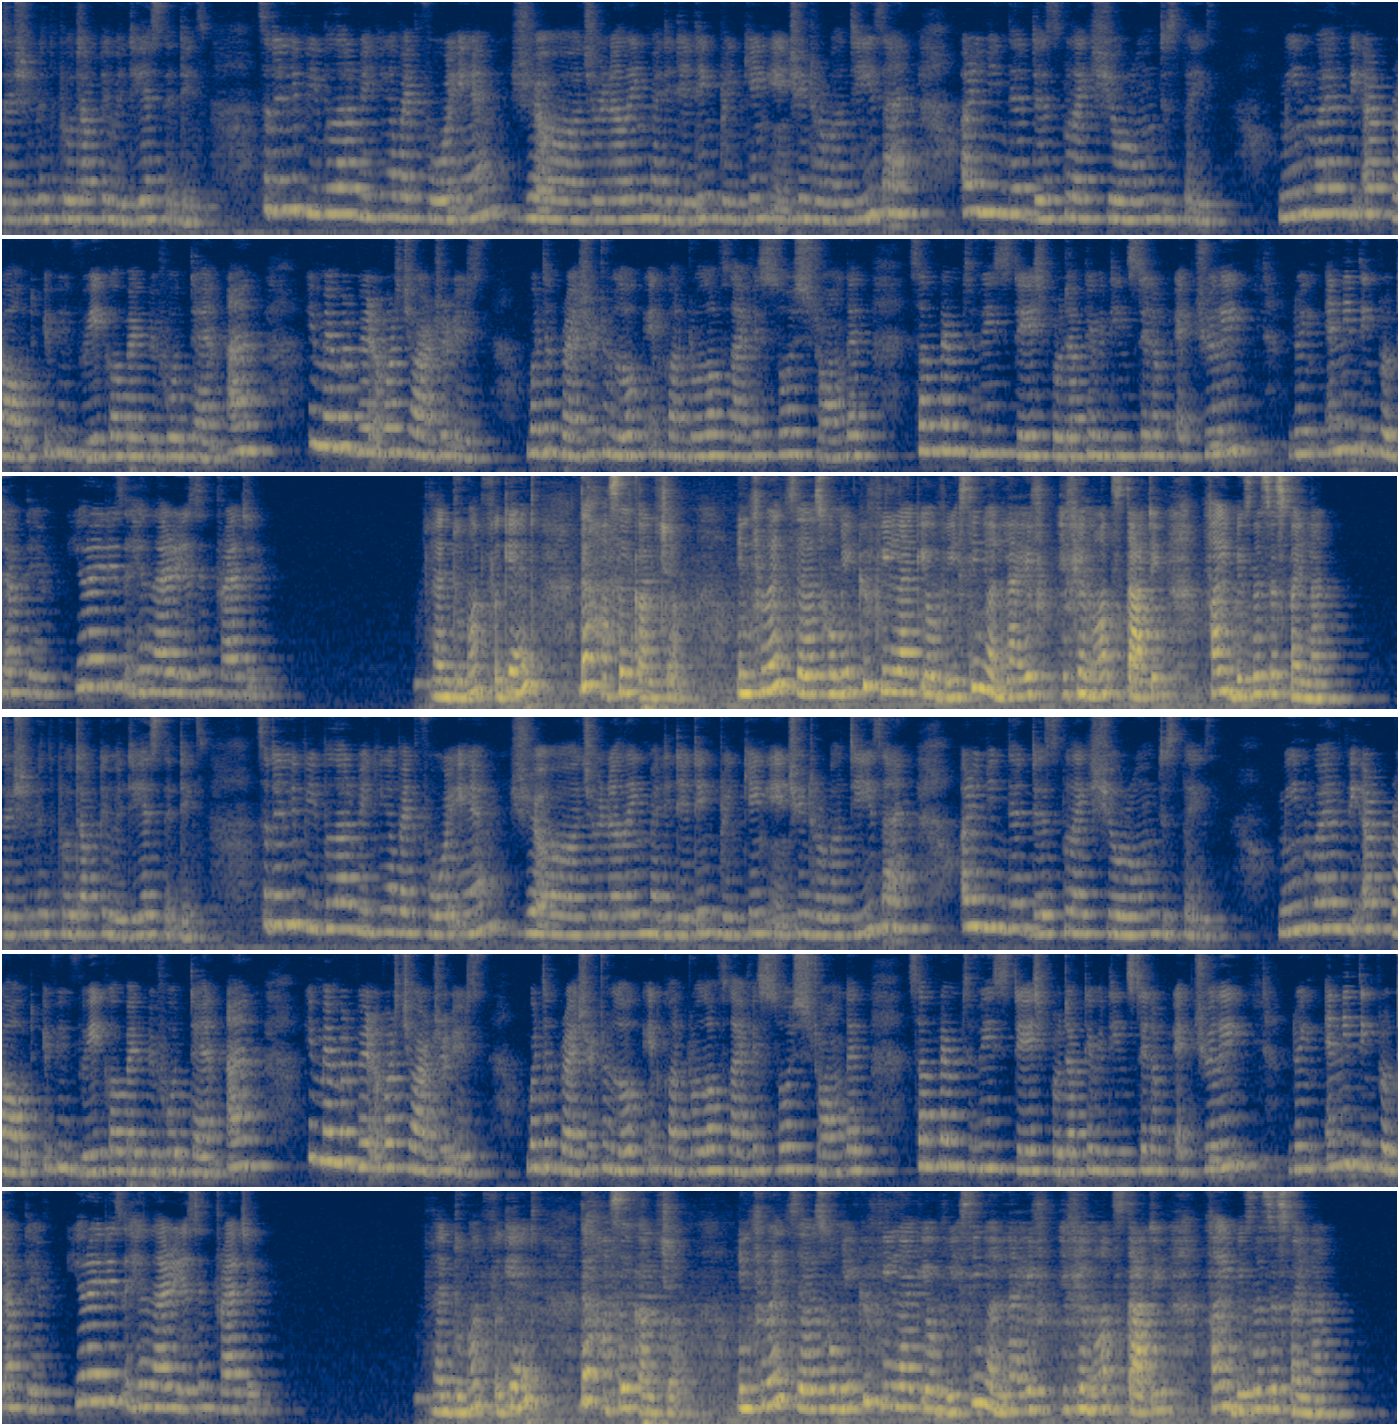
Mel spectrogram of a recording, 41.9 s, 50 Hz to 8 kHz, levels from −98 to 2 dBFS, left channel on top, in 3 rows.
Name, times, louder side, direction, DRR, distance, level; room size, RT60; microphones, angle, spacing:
voice 1, 0.0-12.0 12.5-28.4 28.6-30.5, right 1 dB, 75° right, 0 dB, 0.6 m, -35 dB
voice 2, 32.1-41.1, left 2 dB, 55° left, 4 dB, 0.4 m, -24 dB
2.4 x 2.2 x 2.7 m, 0.63 s
head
